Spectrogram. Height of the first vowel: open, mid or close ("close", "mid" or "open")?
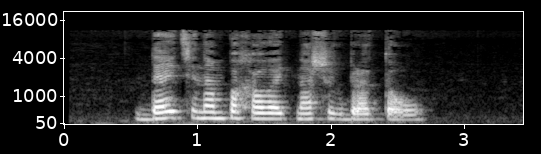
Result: open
